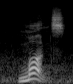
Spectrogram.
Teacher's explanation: so get rid of the “TH” sound altogether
